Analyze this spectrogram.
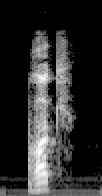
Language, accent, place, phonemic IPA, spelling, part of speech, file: French, France, Lyon, /ʁɔk/, roque, noun / verb, LL-Q150 (fra)-roque.wav
- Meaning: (noun) an instance of castling; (verb) inflection of roquer: 1. first/third-person singular present indicative/subjunctive 2. second-person singular imperative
